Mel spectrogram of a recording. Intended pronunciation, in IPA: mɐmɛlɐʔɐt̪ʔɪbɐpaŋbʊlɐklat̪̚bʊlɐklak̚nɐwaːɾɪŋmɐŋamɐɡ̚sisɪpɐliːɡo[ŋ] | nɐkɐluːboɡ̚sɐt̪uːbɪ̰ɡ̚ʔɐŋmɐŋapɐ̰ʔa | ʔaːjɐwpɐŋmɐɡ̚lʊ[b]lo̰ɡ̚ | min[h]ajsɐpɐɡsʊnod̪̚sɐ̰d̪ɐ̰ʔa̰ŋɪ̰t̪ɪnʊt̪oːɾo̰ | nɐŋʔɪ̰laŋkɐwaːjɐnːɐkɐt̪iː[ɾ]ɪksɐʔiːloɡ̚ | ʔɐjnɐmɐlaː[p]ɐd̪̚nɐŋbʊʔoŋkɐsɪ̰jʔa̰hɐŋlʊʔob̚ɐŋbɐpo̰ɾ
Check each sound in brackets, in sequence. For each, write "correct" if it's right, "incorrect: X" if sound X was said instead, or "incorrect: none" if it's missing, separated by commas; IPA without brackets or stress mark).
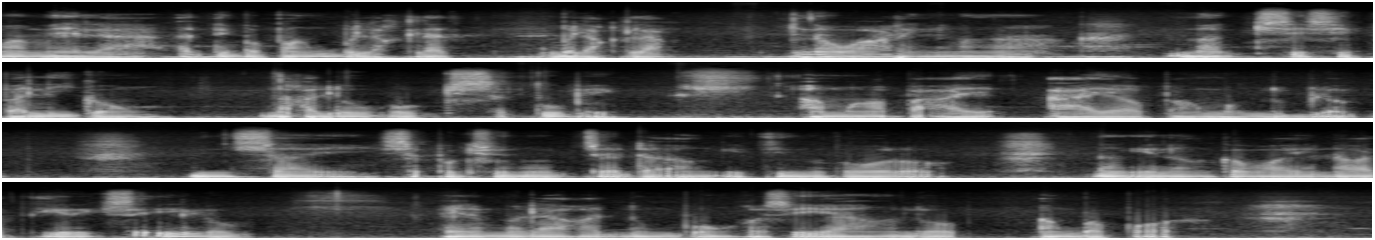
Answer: correct, correct, incorrect: s, correct, incorrect: k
